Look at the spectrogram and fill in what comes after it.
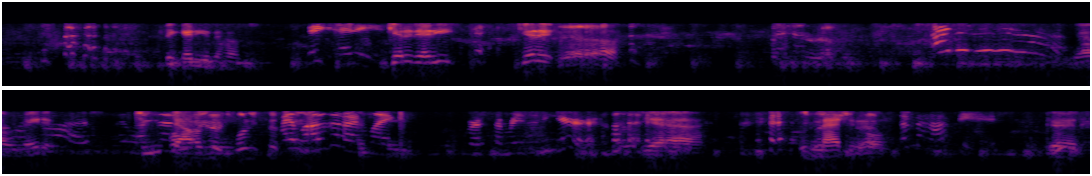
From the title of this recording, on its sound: New Year's Eve at the Old Towne Pub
